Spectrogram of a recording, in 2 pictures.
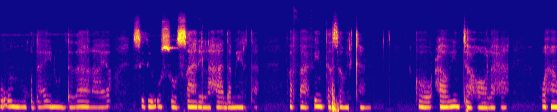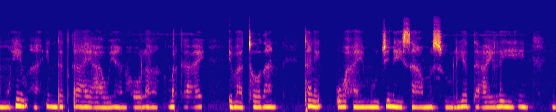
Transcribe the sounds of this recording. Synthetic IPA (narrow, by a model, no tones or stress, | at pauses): ʊʊmuːqd̪aːɪnuːd̪ɐðaːlaːjɔ | sɪðiːʊsɔːsaːɾɪlɐhaːd̪ɐmiːrt̪ʰɐ | fɐfaːfiːnt̪ʰɐsɐwɪrkʰɐn | kʰɔwʕɑːwiːnt̪ʰɐhɔːlɐhɐ | wɑħɑmʊhiːmɐhɪnd̪ɐd̪kʰɐɛjʕɑːwɪjaːnhɔːlɐɦɐ | mɐrkʰɐɛj | dɪβaːt̪ʰɔːðaːn | t̪ʰɐnɪ | wɑħɑjmuːt͡ʃɪnɛjsaːmɐsuːlɪjɐd̪ɐʔɛjlɛjɪhiːn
